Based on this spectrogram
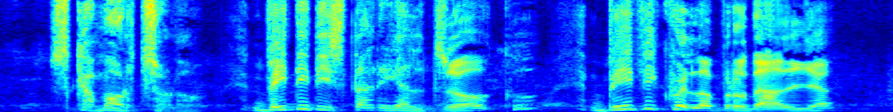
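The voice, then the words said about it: Whispering. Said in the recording (Italian): “mi sussurrò”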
